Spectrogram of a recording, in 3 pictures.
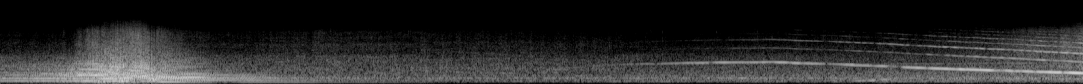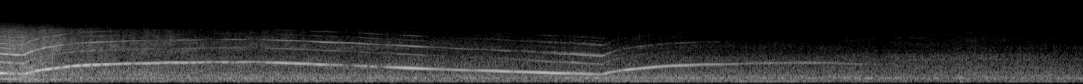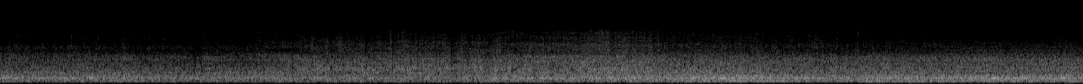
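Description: Police siren wailing in slow rising-and-falling sweeps for about 13 seconds, heard from inside a moving car over a steady drone of engine and road noise. Near the start there is a loud brief rush of a vehicle passing close by.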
